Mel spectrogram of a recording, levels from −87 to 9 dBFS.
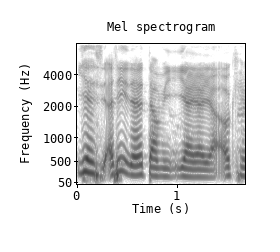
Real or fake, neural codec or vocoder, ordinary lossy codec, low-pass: real; none; none; none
